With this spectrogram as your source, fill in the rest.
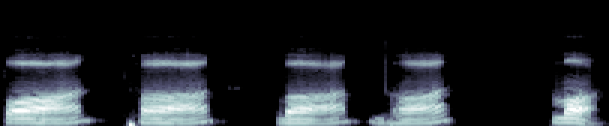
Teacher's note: দুই ঠোঁটের স্পর্শে যে ধ্বনিগুলো উচ্চারিত হয় তাই হলো দ্বি অষ্ঠ।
